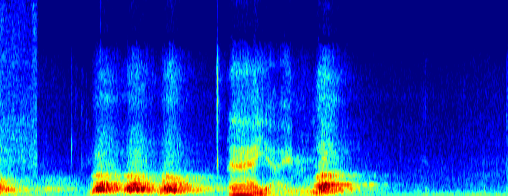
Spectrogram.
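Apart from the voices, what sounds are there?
small dog barking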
